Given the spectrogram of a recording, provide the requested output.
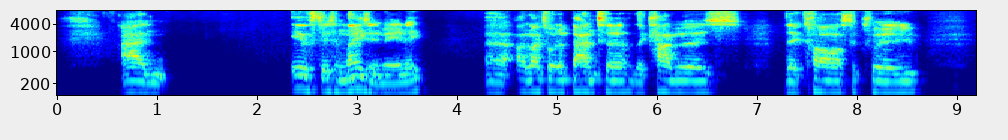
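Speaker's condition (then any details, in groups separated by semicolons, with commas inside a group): Down syndrome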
